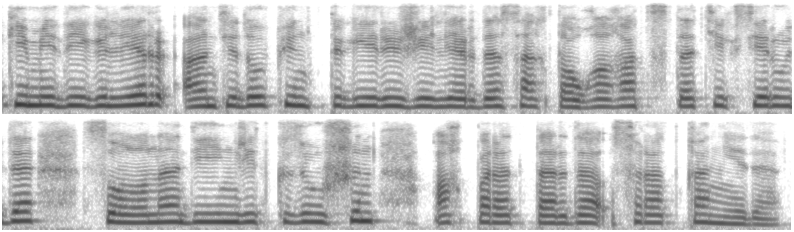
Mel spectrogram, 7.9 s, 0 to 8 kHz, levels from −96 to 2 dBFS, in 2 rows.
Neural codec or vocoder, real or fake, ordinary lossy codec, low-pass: codec, 16 kHz, 8 kbps, FunCodec, trained on Chinese and English, 25 frames a second; fake; Opus, 16 kbps; 7.2 kHz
